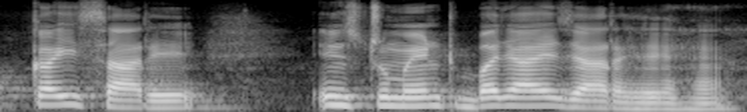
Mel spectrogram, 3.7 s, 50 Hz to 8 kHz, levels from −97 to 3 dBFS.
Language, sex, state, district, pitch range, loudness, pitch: Hindi, male, Uttar Pradesh, Lucknow, 135-175 Hz, -16 LUFS, 155 Hz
